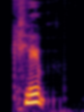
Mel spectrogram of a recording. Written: klem

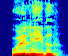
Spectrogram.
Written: udlevet

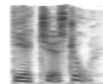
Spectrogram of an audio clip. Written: direktørstol

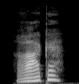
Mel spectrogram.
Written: raga

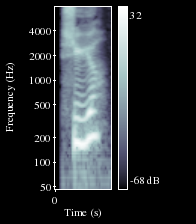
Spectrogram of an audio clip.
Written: syrer

